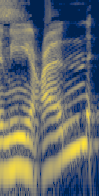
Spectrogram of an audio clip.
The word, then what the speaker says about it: جميعاً: جميعاً. Why did you say جميعا? It's جميعاً. – Because when we pause, the tanween changes into fatha.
